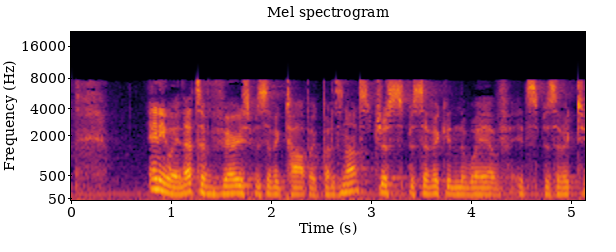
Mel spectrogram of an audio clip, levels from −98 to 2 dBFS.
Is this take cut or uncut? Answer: uncut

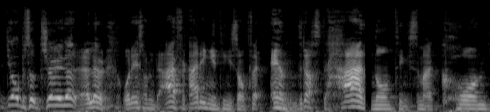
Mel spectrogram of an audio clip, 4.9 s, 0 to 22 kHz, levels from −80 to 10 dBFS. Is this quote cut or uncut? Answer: cut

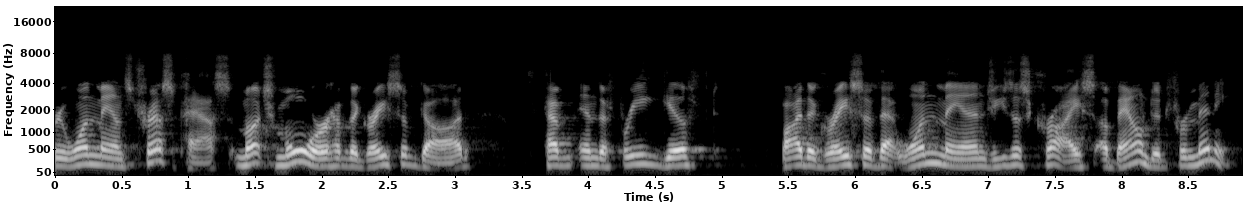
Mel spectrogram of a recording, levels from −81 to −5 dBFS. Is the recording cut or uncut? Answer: uncut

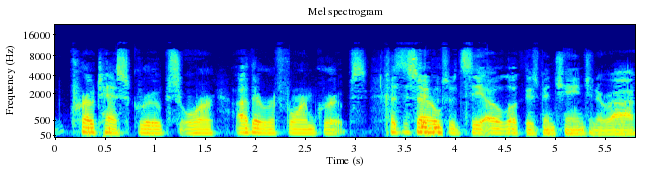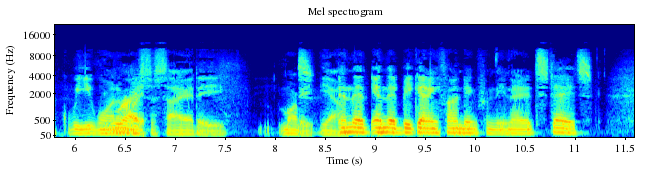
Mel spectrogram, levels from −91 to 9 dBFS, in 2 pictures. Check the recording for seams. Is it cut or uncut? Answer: cut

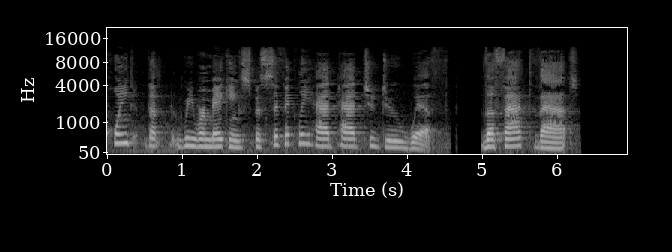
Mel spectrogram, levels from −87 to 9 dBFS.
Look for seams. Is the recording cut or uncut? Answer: cut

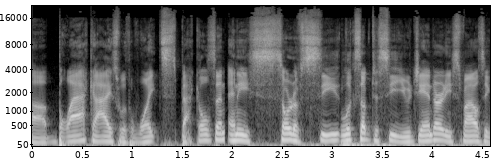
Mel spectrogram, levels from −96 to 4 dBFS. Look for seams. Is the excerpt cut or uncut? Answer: cut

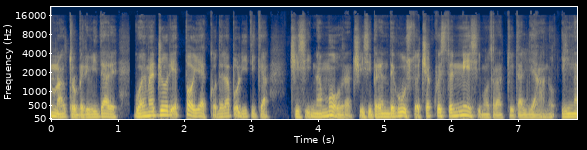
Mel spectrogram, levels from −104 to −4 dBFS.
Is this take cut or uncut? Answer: cut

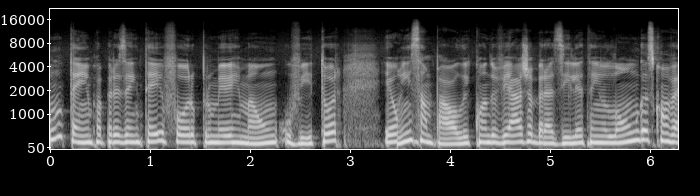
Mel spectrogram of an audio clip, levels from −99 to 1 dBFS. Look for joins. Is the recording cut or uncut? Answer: cut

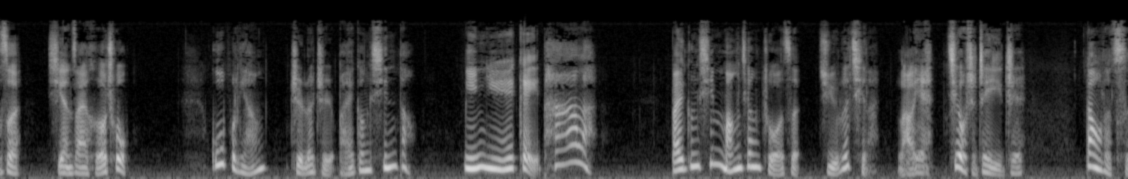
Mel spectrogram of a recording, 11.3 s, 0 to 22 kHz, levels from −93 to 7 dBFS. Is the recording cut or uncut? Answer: cut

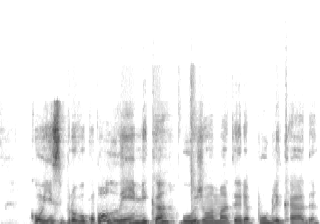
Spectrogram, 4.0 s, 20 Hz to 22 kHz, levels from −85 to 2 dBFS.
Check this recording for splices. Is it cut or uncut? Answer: cut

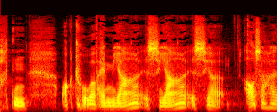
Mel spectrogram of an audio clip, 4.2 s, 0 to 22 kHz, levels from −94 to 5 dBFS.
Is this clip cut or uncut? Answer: cut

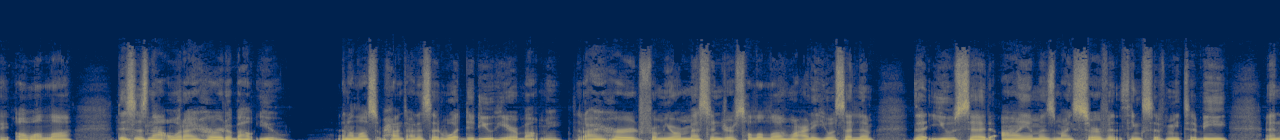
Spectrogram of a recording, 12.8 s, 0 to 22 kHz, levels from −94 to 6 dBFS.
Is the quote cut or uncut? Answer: cut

